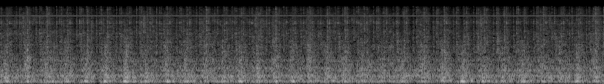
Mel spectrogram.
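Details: CNY computerized embroidery machine test-sewing after a service for a motor that would not turn. Quick, even stitching clatter, about two or three beats a second, with a smooth hum underneath. It finishes one color and the technician calls it very good.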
